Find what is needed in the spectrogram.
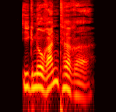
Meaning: inflection of ignorant: 1. strong/mixed nominative/accusative feminine singular comparative degree 2. strong nominative/accusative plural comparative degree
- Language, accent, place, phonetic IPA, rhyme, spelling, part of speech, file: German, Germany, Berlin, [ɪɡnɔˈʁantəʁə], -antəʁə, ignorantere, adjective, De-ignorantere.ogg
